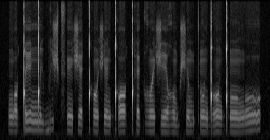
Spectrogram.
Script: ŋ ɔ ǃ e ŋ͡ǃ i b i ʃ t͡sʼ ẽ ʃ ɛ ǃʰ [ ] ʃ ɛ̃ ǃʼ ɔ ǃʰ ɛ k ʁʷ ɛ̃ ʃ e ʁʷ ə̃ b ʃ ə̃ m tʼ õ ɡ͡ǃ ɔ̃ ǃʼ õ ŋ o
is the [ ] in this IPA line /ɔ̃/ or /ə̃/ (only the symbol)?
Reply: ɔ̃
